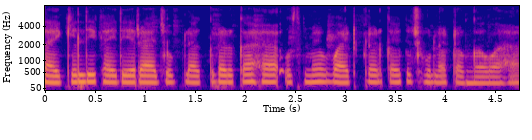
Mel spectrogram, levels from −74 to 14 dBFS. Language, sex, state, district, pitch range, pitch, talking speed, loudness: Hindi, female, Bihar, West Champaran, 190-205 Hz, 195 Hz, 240 wpm, -17 LUFS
